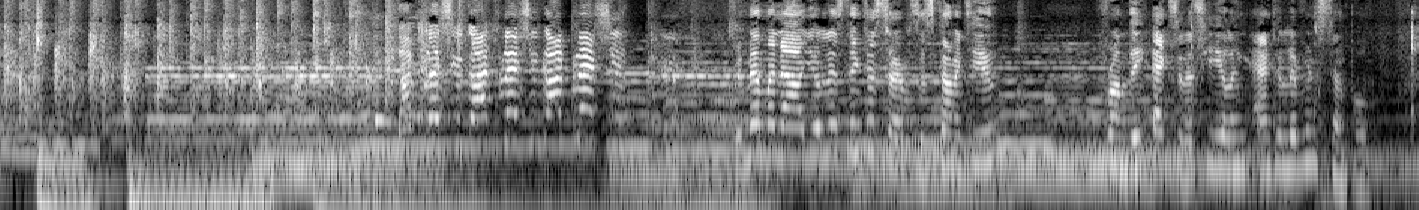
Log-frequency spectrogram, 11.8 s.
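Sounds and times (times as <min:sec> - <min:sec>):
audience clapping hands in church sanctuary: 0:00.0 - 0:06.4
sustained low organ or bass chords: 0:00.0 - 0:11.8
speech: 0:04.0 - 0:08.6, 0:09.2 - 0:11.6.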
